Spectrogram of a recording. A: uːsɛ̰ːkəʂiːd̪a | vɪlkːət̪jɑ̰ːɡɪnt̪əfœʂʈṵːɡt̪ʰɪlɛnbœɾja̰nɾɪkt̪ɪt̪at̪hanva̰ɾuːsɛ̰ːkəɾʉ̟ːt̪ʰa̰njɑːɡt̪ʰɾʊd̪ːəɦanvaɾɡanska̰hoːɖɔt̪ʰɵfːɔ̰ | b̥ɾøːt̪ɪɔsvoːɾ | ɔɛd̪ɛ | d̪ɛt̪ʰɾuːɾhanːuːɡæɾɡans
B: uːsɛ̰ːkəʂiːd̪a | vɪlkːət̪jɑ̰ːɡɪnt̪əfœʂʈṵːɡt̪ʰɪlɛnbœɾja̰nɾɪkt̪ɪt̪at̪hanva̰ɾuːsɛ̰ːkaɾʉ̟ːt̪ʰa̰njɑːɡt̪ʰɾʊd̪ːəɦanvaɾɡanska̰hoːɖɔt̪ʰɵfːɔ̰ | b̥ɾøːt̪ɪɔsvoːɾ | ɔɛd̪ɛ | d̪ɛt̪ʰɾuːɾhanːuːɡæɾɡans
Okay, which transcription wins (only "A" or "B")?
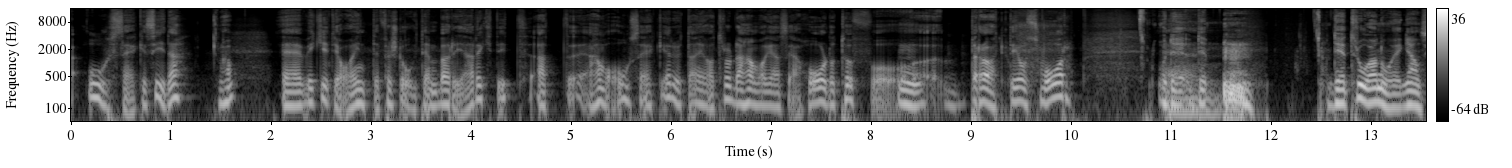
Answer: A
